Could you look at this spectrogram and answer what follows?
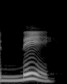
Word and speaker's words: nez: Le nez. Le nez. In sounds, we have seen this word, these combination sounds EZ. When they are together, the sound is A. Le nez.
